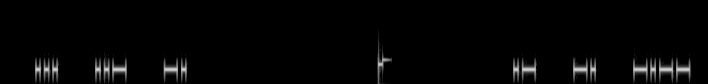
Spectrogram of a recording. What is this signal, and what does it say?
Morse code, heard as a keyed tone, about 28 wpm, spaced as for 16 wpm, 690 Hz. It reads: SUN ANY
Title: 3x Character Spacing - Top 500 Words - 28wpm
